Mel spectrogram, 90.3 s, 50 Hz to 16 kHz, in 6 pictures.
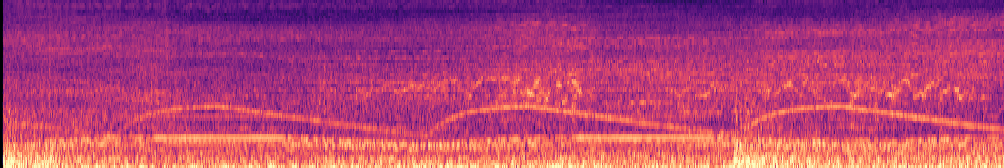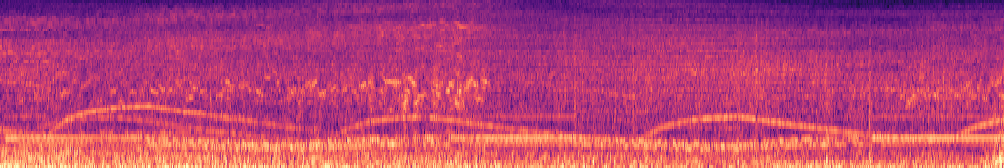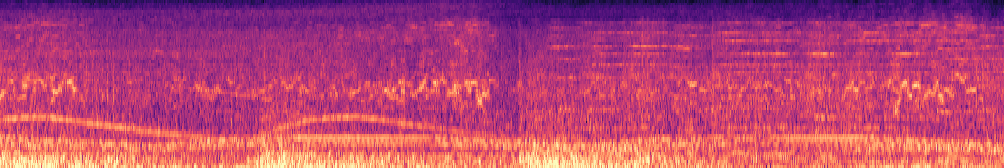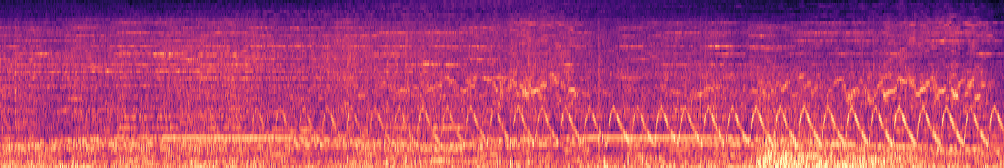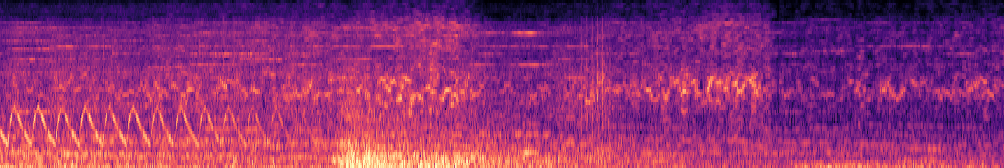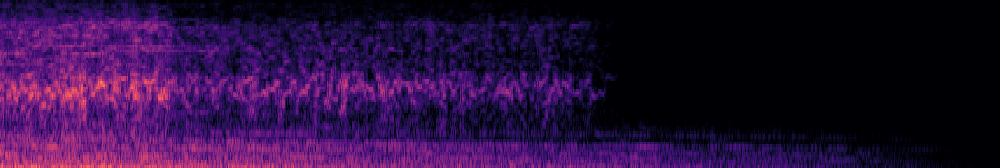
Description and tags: waroftheWorlds2anthem
War of the Worlds ( my version) aliens attacking America it sounds like America loses. features sounds by:
aliens, anthem, bombs, natl, sounds, space, war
